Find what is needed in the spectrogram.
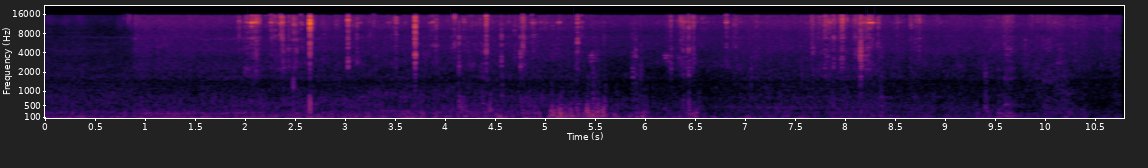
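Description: A bunch of keys jingling in hand in many short clinks, with a louder handling thump about five seconds in as a car door is opened.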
